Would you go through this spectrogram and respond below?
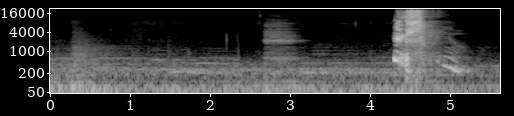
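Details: Faint catching breaths, then one loud explosive sneeze with a brief vocal tail: a deliberately induced sneeze preceded by hitching inhalations.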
